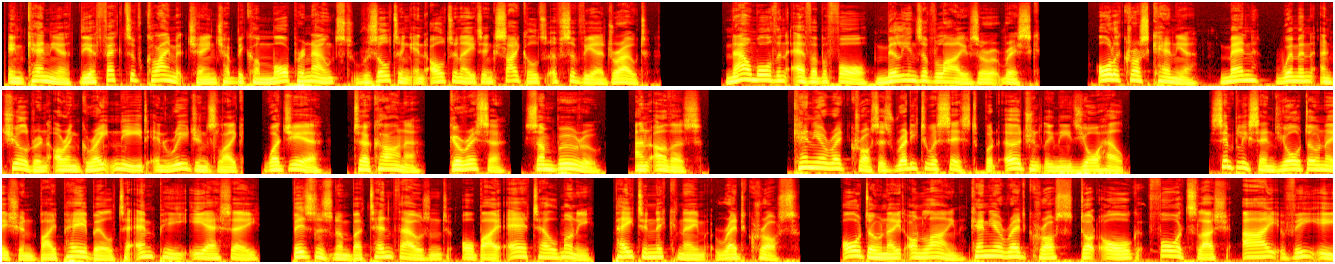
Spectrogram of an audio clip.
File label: Narration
